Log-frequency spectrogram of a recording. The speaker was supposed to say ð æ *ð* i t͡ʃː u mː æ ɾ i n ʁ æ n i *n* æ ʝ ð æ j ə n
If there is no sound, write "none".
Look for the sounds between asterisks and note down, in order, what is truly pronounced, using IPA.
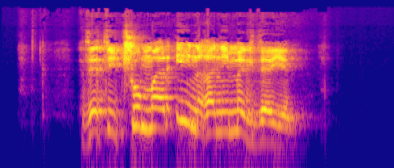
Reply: θ, m

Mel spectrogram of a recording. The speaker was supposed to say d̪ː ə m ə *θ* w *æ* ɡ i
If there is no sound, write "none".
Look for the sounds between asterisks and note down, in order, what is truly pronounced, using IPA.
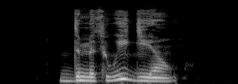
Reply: θ, i

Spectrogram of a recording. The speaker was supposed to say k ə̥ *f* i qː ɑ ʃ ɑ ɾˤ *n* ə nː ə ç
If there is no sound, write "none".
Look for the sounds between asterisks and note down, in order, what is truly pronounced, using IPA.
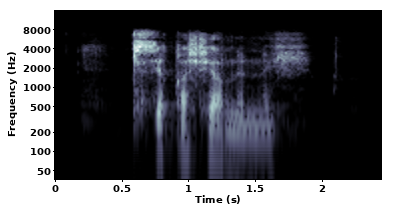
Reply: s, n

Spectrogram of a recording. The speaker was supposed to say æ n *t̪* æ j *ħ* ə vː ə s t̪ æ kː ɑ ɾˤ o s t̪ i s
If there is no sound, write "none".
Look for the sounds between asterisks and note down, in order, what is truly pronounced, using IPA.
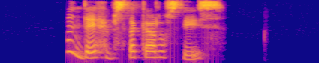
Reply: d̪, ħ

